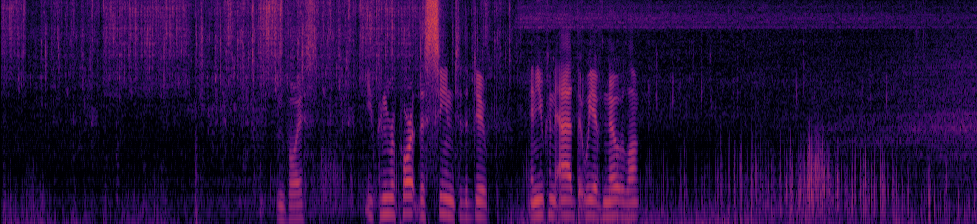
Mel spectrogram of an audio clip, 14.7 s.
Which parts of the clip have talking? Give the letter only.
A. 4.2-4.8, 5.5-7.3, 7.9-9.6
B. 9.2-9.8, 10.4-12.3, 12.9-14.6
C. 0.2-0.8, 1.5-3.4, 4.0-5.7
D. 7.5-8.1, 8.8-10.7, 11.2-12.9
A.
